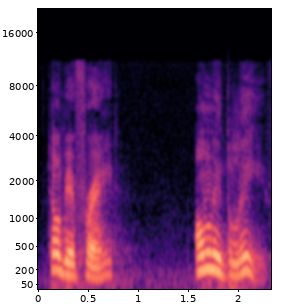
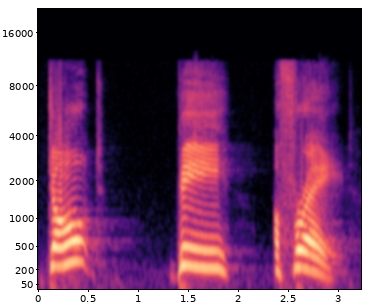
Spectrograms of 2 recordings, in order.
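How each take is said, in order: First: Much softer and lower, tender and calm; soft reassurance. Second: Strong stress on Don't, then a falling afraid; firm command. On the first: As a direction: speak it gently as comfort to a frightened father. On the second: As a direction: press hard on Don't and let afraid fall. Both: Acted. Jesus comforts a terrified father.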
